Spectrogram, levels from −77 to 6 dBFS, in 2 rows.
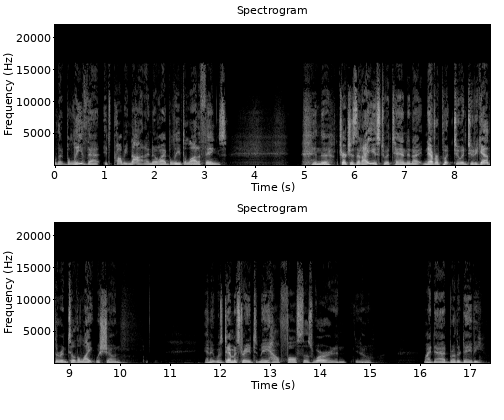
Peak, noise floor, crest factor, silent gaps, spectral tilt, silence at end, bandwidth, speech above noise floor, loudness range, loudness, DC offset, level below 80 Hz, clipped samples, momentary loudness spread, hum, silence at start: -2 dBFS; -67 dBFS; 20 dB; none; -4.5 dB/octave; 0.2 s; 16.5 kHz; 46 dB; 9 LU; -20 LUFS; under 0.1%; -40 dBFS; under 0.1%; 14 LU; none; 0 s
